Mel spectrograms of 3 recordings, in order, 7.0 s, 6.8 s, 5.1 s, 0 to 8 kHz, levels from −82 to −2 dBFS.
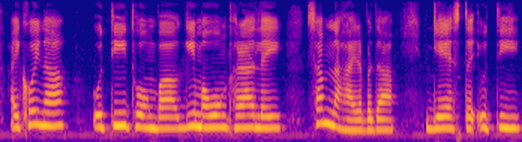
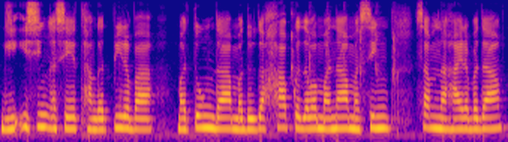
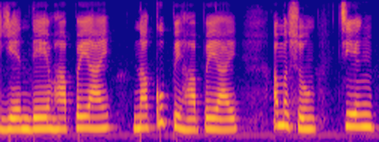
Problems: background sounds at intervals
